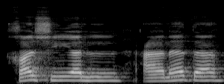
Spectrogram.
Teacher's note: خا کو موٹا ادا کریں گے، شین کو واضح کریں گے، یا کو آگے لام کے سامنے لانا ہے، لام سکون نہیں ہوگا.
